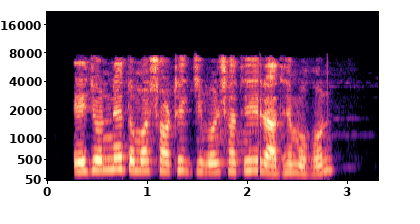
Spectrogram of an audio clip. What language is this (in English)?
Bangla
